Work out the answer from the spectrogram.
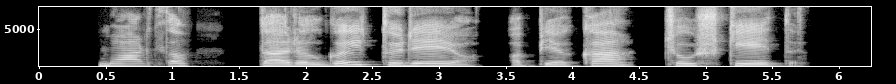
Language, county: Lithuanian, Kaunas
